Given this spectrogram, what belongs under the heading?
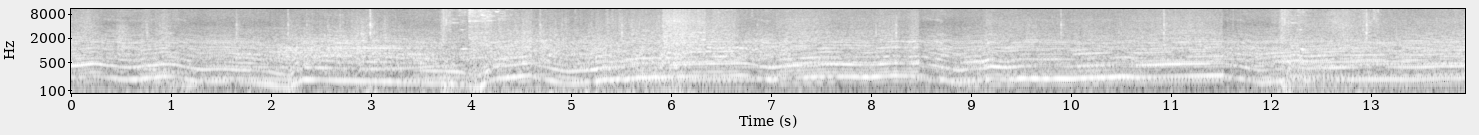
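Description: Car engine in Forza Horizon 2 held at full throttle, a loud continuous roar that climbs in pitch through repeated gear shifts, with brief dips between them and no talking.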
